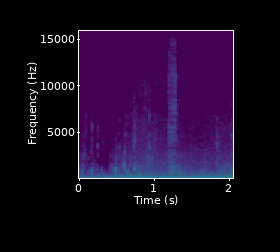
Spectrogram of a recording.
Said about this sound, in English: A team of British hunters row up to the beach on several small boats.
